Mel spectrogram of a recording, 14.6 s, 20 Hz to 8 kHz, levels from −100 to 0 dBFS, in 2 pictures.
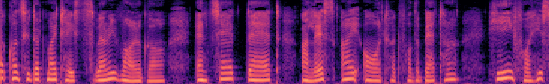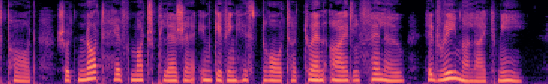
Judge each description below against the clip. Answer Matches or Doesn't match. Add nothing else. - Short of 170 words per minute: Matches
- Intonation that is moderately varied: Matches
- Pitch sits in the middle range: Matches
